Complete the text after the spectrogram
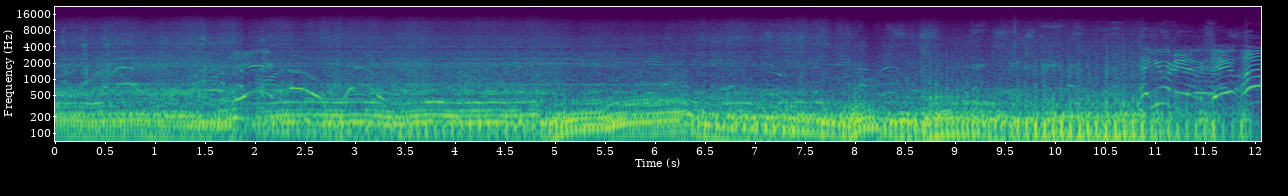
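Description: An off-road vehicle engine roars and revs loudly.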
